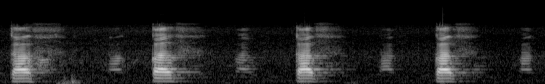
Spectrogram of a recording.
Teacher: জিহ্বার মধ্যকান উপরের তালুর সঙ্গে লাগবে, অর্থাৎ গোড়ার থেকে একটু সামনে উপরের তালুর সঙ্গে লাগবে, লেগে আওয়াজ হবে কাফ, কাফ, কাফ, কাফ।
